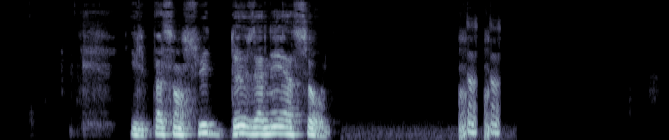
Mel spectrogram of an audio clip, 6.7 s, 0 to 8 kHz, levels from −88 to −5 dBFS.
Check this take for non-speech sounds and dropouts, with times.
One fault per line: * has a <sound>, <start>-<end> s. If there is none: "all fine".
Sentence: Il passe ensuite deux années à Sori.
* has a laugh, 4.6-5.0 s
